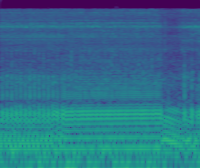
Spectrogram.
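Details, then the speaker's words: CT two-stroke motorcycle on its first ride after sitting about nine months, cruising under throttle: uneven engine note with rapid stuttering pops; carburetor mixture off, rich or lean unclear, needing carb tweaking. "i can't tell if it's a rich pop or a lean pop cruising but bad hopefully it doesn't do it during the wheelie"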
